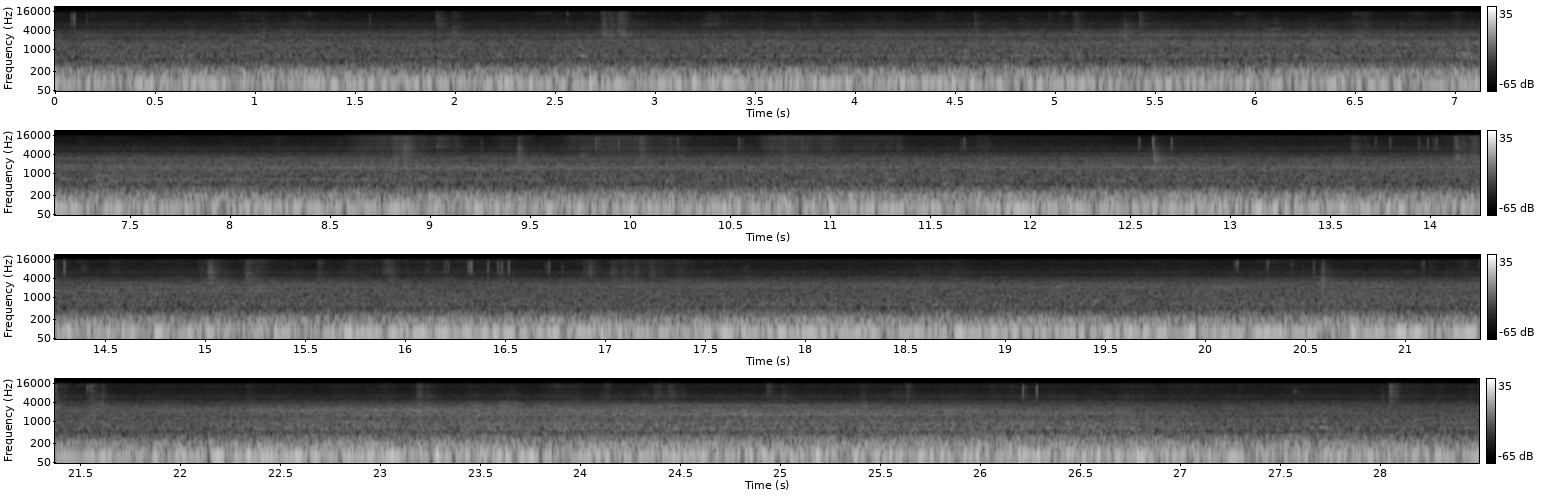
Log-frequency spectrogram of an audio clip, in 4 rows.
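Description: Interior running noise of a 700 series Shinkansen train at speed, heard inside the passenger cabin: a steady low rumble of wheels and running gear, growing a little louder about halfway through.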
